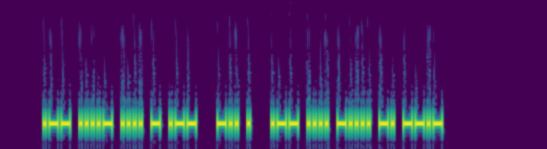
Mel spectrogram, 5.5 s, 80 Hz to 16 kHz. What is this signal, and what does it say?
Morse code, heard as a keyed tone, about 39 wpm, 700 Hz. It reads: W4HTW DE WH6NQ
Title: USA Callsign DE Callsign - 5 Characters - 40wpm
